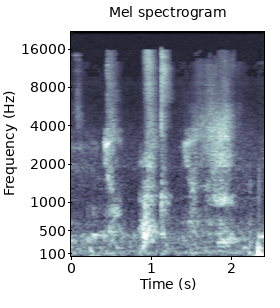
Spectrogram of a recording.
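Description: Near silence: courtroom room tone with a few faint, brief, indistinct sounds.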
